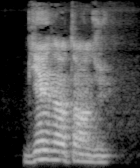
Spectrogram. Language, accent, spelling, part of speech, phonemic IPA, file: French, Canada, bien entendu, adverb, /bjɛ̃.n‿ɑ̃.tɑ̃.dy/, LL-Q150 (fra)-bien entendu.wav
- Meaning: 1. well understood 2. of course, obviously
